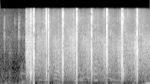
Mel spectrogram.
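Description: Audience applause begins after a brief quiet moment, a steady wash of clapping punctuated by sharper, evenly spaced claps roughly every third of a second, moderately loud throughout.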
